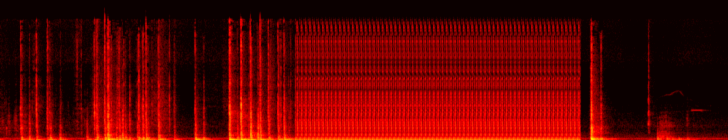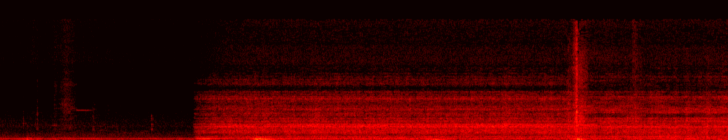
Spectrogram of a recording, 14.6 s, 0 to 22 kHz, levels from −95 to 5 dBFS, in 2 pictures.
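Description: From 2.98 to 5.8 s there's a system hang loop: a 42.67 ms slice repeats at 23.4 Hz, a rattly stutter that fits a frozen 2048-sample buffer.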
